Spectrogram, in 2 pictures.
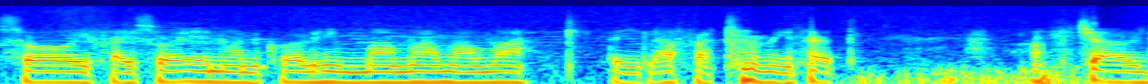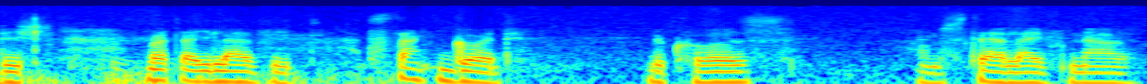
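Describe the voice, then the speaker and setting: A man in his thirties with a Ugandan accent, giving a personal testimony in a halting, plain-spoken, earnest way. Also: on the low side, flat delivery, mellow, a little hiss or hum, low-quality recording. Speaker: interviewee. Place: outdoors by a garden wall. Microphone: lapel mic.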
